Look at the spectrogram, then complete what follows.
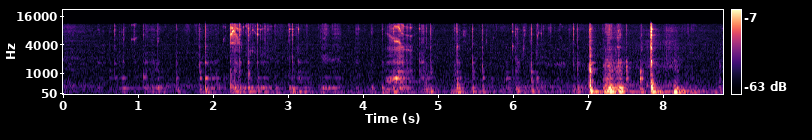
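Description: Faint, irregular clicks and rustles of a whip finish tool and tying thread being worked around the head of a fly held in a vise, with a few louder clicks near the end.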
